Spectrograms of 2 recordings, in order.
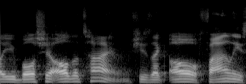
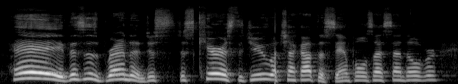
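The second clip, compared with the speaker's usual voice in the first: very high, loud, unnatural pitched-up calling voice; 9 semitones higher, 8 dB louder than usual. Retelling his own phone call to an agent, in a pitched-up voice. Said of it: "I was pitching up".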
